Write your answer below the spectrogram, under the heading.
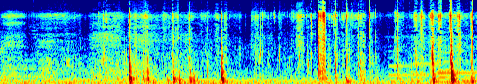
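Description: Sharp knocks and slaps as a freshly caught fish is put into a styrofoam box, thudding against the foam among the other fish. They come in an uneven run, thickest in the last few seconds.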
